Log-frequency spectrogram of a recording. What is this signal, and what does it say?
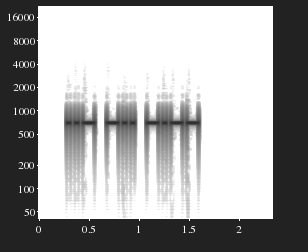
Morse code, heard as a keyed tone, about 30 wpm, 700 Hz. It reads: UDY
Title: USA Call Sign Postfixes - 3 Letters 30wpm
